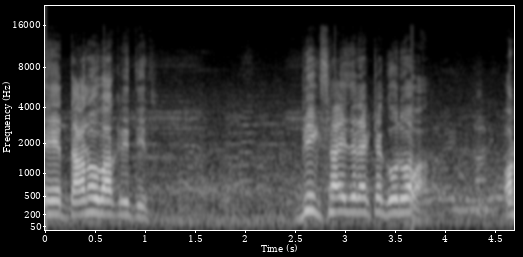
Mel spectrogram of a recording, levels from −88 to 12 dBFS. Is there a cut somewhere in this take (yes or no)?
yes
